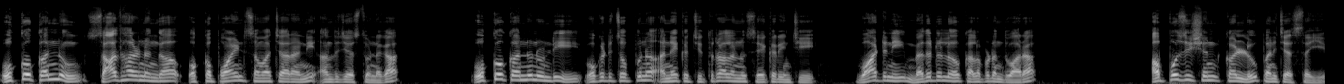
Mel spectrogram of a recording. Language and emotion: Telugu, neutral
